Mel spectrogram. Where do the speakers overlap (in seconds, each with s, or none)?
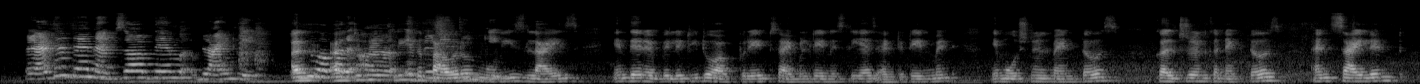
2.9 s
